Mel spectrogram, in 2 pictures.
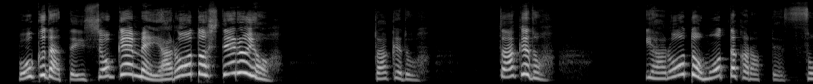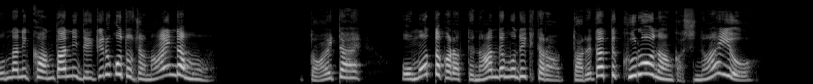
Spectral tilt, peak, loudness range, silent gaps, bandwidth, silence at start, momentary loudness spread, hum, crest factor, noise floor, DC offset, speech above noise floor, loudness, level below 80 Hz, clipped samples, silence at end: -2.5 dB/octave; -2 dBFS; 6 LU; 3.34-3.74 s, 4.82-4.96 s, 6.09-6.46 s, 10.88-11.13 s; 19.5 kHz; 0.2 s; 14 LU; none; 20 dB; -76 dBFS; under 0.1%; 55 dB; -21 LUFS; -84 dBFS; under 0.1%; 0.65 s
